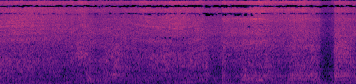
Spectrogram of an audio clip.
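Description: High-pressure water jet from a self-service car wash spray wand hissing steadily as it rinses a car's body and wheels, with a brief dip about six and a half seconds in.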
